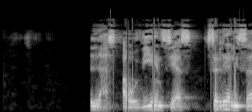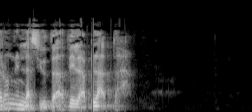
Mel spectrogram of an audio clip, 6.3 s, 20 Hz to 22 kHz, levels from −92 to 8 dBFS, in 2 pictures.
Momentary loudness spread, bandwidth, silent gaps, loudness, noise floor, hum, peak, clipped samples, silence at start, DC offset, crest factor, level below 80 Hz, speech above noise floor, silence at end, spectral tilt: 9 LU; 11 kHz; none; -13 LUFS; -83 dBFS; none; 0 dBFS; under 0.1%; 1.15 s; under 0.1%; 16 dB; -50 dBFS; 70 dB; 1.55 s; -2.5 dB/octave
